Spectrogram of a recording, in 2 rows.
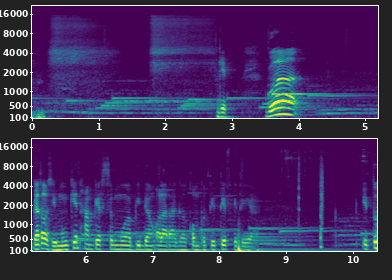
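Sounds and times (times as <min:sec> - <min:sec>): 
deep breath drawn in with an airy hiss: 0:00.0 - 0:03.5
soft steady tone: 0:00.0 - 0:10.3
speech: 0:02.8 - 0:04.5, 0:05.2 - 0:08.8, 0:10.2 - 0:10.3.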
